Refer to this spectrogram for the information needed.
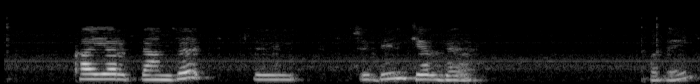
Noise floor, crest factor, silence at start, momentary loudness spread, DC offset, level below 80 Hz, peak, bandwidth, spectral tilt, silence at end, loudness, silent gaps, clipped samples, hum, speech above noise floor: -55 dBFS; 18 dB; 0.75 s; 16 LU; under 0.1%; -72 dBFS; -6 dBFS; 9.4 kHz; -7 dB/octave; 0.05 s; -24 LUFS; none; under 0.1%; none; 32 dB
